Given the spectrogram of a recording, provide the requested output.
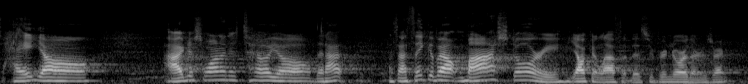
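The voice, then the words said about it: Put-on Southern US accent. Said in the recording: “She's from Mississippi, so she talked very southern then. ... I'll go back to my normal voice.”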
